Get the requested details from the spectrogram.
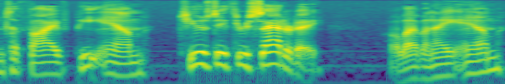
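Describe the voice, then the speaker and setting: With a fairly slow pace, a man talks through vocal fry. His pitch swings very widely. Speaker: reader of old article. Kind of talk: reading aloud.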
